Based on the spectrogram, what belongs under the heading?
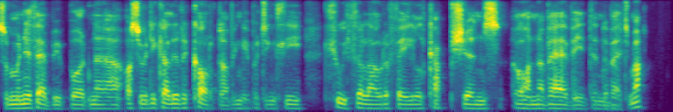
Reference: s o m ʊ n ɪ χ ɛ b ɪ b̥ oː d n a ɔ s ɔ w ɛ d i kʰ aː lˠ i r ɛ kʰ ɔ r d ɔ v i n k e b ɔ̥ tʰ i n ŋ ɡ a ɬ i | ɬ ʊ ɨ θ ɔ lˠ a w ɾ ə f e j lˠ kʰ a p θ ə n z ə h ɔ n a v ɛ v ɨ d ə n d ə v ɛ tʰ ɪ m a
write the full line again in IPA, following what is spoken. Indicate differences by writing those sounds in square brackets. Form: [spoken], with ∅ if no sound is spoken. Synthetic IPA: s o m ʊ n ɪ [θ] ɛ b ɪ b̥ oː d n a ɔ s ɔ w ɛ d i kʰ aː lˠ i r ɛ kʰ ɔ r d ɔ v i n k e b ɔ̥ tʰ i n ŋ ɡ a ɬ i | ɬ ʊ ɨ θ ɔ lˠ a w ɾ ə f e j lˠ kʰ a p [ʃ] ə n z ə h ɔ n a v ɛ v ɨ d ə n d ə v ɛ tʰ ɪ m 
